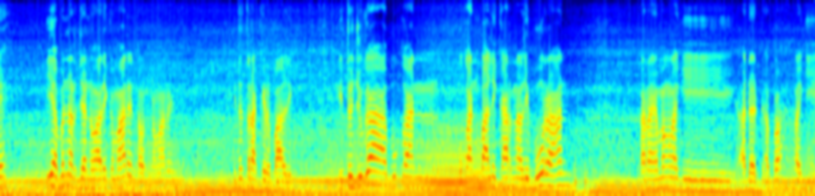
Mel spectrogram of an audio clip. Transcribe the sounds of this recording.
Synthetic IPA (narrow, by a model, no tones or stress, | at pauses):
ijabənərd͡ʒanuaɾikəmaɾɪnt̪aʊnkəmaɾɪn | it̪ut̪əɾakɪrbalɪk̚ | it̪ud͡ʒuɡabukanbukanbalɪkːarnalibuɾan | kaɾənaemaŋlaɡia̰daapalaɡi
